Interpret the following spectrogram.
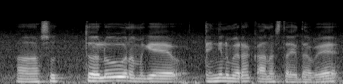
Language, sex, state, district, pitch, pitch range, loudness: Kannada, male, Karnataka, Koppal, 130 Hz, 125-145 Hz, -15 LUFS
